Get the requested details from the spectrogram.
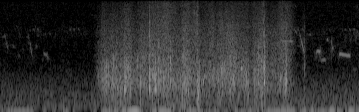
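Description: Dry grass and leaves rustle as someone pushes through them.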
